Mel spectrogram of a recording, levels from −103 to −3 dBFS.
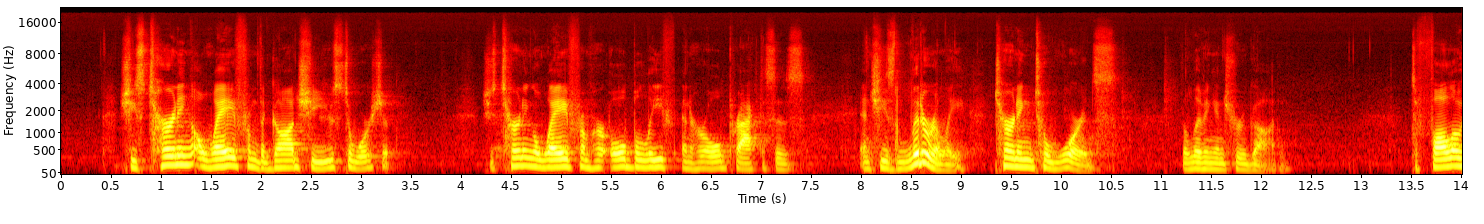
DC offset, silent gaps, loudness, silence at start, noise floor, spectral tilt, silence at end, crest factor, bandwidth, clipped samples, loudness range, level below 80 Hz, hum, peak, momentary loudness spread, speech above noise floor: under 0.1%; none; -22 LUFS; 0.6 s; -61 dBFS; -6.5 dB/octave; 0 s; 20 dB; 17 kHz; under 0.1%; 7 LU; -66 dBFS; none; -2 dBFS; 21 LU; 40 dB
